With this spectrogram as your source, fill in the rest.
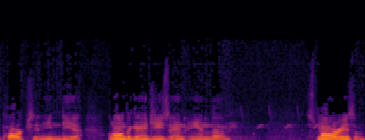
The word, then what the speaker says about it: Ganges: and physiology um the gangs gharial or the indian garil i don't know why i'm saying gangs i think it's got ganges carry on i mispronounced that the entire time i'm sorry uh anyway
